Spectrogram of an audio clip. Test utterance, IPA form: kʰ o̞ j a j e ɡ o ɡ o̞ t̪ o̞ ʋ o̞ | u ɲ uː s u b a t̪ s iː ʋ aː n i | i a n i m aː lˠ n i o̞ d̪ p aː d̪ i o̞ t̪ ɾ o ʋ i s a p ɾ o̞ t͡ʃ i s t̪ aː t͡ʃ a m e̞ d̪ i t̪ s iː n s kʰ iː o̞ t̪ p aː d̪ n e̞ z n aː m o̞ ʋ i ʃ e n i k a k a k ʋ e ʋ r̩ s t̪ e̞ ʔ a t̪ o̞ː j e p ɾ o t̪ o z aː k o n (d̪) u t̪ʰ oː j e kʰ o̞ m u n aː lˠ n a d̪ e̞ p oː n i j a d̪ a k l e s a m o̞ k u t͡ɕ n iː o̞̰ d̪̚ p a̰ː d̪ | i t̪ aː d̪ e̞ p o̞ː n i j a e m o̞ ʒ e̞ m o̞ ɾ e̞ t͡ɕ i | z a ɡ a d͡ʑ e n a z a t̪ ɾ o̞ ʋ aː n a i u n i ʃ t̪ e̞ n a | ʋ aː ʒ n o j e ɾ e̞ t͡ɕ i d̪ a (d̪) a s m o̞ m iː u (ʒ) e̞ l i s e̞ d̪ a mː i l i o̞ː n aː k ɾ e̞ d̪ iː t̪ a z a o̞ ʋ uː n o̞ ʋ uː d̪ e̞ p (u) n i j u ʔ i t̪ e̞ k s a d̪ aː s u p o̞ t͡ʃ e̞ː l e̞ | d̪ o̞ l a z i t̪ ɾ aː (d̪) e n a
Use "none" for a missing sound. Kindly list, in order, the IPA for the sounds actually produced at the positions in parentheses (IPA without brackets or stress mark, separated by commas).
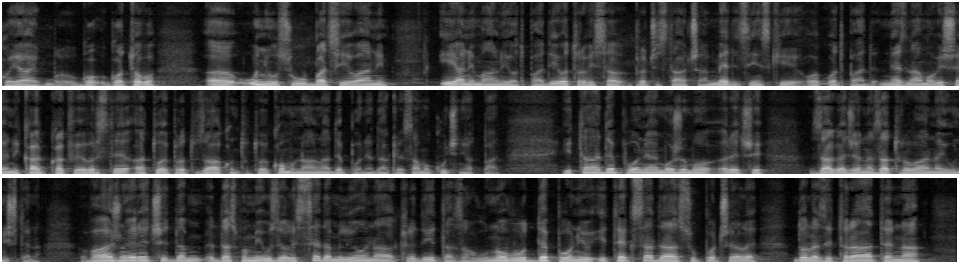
t̪, d̪, z, o, t̪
